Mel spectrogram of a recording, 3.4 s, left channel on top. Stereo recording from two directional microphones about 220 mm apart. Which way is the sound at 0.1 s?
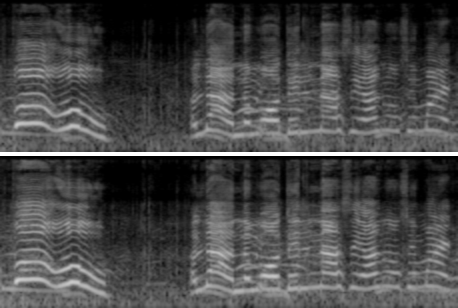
5° right (ahead or behind).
